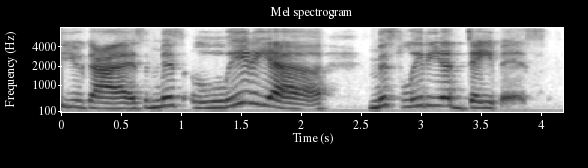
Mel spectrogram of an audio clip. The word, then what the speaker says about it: Lydia Davies: guys miss Lydia Miss Lydia Davis did I say your name right yeah you did actually because I'm British so you actually pronounced it never happens awesome awesome awesome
